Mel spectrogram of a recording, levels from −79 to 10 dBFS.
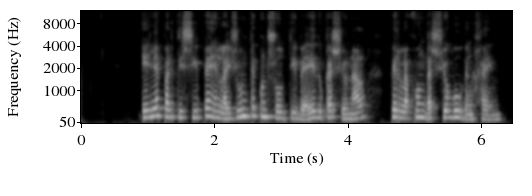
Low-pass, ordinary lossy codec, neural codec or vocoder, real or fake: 10.8 kHz; Opus, 16 kbps; none; real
